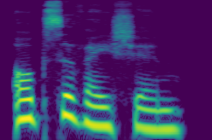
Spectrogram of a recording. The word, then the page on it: BOB: British English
